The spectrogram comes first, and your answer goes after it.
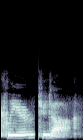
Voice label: intercom; ProjectMobius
